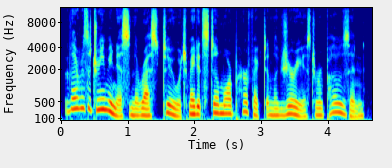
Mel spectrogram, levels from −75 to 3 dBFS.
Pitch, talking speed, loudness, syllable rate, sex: 195 Hz, 245 wpm, -17 LUFS, 6.0 syllables/s, female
